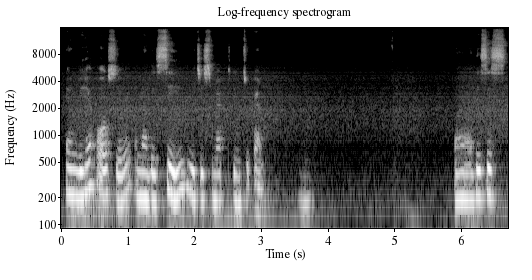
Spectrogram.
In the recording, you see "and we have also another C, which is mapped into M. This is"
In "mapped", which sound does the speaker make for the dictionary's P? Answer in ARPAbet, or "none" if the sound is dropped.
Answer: none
